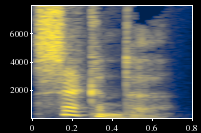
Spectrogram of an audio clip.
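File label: "seconder", British English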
